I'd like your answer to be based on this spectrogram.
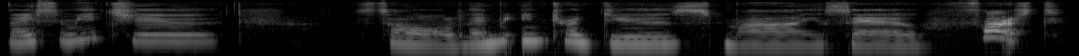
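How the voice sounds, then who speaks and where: In a casual vlog partly shot in a convenience store, a Japanese woman appears as a guest vlogger, speaking English as a second language in a Japanese accent. She talks in a shy, halting way. Her voice is on the high side and darkish in tone, with a little hiss or hum.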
